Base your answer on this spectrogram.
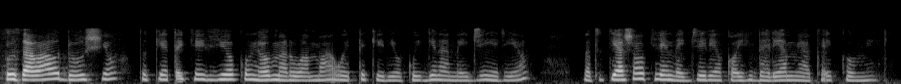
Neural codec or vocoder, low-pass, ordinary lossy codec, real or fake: codec, 16 kHz, 1.1 kbps, Voila-Tokenizer; 5.4 kHz; none; fake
